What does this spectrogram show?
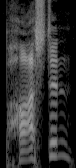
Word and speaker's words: Poston: We have JT Poston, rhymes with Boston, over Putnam.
